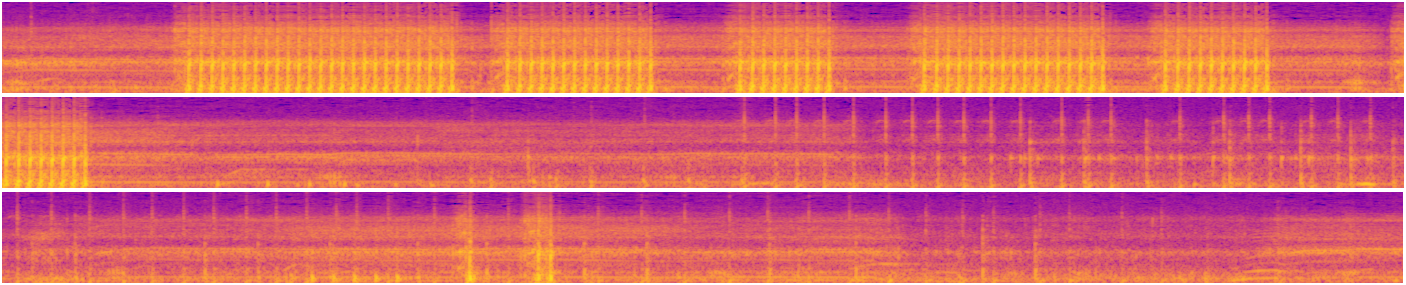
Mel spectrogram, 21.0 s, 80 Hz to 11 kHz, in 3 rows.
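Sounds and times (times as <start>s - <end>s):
airsoft rifle bursts: 0.9s - 7.7s, 10.6s - 19.8s.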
